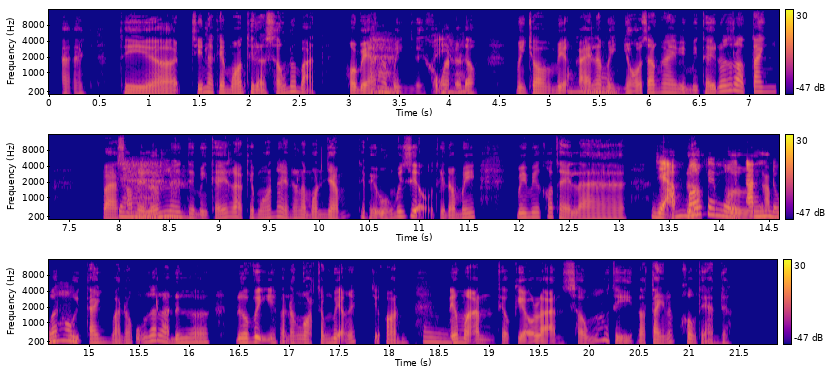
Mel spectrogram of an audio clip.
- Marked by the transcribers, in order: tapping
- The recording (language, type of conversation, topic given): Vietnamese, podcast, Bạn kể câu chuyện của gia đình mình qua món ăn như thế nào?
- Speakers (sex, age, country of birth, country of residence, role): female, 30-34, Vietnam, Vietnam, host; male, 35-39, Vietnam, Vietnam, guest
